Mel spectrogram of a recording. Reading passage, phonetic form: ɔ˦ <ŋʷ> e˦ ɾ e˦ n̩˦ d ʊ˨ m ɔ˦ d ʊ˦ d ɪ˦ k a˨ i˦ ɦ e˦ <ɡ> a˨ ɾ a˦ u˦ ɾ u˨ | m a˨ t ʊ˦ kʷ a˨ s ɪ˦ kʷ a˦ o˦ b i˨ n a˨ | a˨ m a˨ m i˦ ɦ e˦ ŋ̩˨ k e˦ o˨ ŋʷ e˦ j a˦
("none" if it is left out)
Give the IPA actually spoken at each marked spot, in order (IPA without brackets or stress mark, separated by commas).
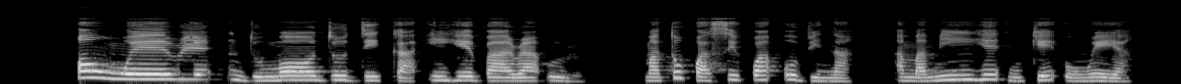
ŋʷ, b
